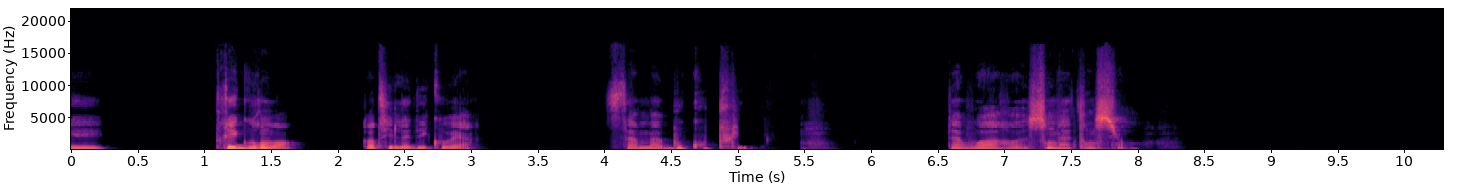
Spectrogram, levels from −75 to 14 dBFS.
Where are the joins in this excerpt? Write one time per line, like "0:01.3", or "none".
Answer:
none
